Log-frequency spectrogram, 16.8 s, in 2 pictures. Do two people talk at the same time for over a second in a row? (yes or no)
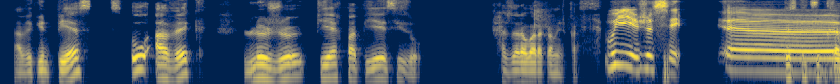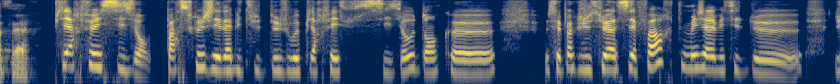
no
